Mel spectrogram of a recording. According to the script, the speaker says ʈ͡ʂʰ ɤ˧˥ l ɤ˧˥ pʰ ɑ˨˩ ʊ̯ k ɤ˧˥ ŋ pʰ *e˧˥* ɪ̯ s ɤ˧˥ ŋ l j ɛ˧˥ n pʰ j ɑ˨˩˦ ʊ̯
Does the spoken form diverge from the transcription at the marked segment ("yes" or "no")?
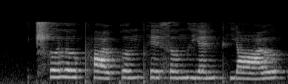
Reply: yes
